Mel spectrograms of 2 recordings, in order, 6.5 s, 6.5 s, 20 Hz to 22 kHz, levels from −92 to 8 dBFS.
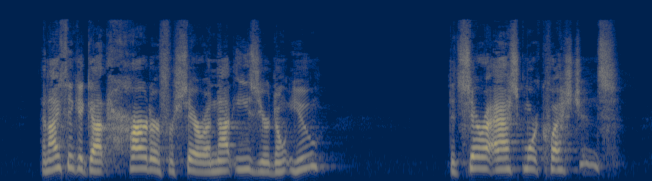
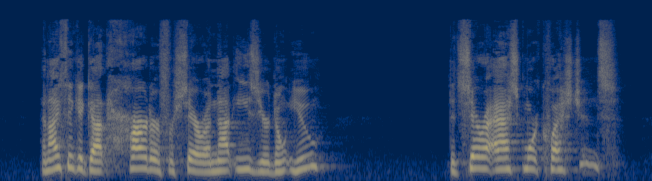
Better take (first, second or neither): second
